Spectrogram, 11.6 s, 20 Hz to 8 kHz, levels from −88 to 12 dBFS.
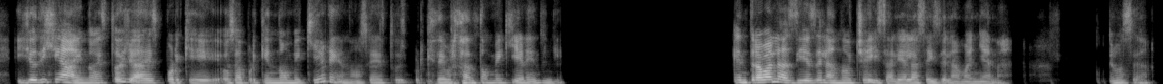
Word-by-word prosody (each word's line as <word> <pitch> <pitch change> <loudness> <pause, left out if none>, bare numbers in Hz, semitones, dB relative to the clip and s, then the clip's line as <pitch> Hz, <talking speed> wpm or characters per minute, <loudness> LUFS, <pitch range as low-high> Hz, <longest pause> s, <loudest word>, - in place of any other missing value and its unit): Y - - -7
yo 240 - +5
dije: 250 +1 0
"Ay, 195 -6 +7
no, 180 0 -2
esto 195 -5 -1
ya 175 +4 +3
es 195 -1 -2
porque, 165 -4 -3
o 185 - -3
sea, 175 -1 -2
porque 185 +1 -4
no 185 0 +1
me 175 -2 -2
quieren, 245 - -2
no 165 0 -6
sé, 160 - -5
esto 90 0 -8
es - - -8
porque - - -11
de 180 +1 0
verdad 180 +3 0
no 195 - -4
me 190 0 -3
quieren". 180 -2 -1 2.0
Entraba 235 +2 +7
a - - +3
las 235 -7 +3
10 200 +1 +1
de 220 - -1
la 195 -3 +1
noche 185 0 0
y 200 - +1
salía 165 -2 -2
a - - +1
las 170 +1 0
6 170 0 -2
de - - -4
la 150 - -5
mañana 150 +1 -6 1.0
o 180 - 0
sea. 175 +1 -6
180 Hz, 215 wpm, -22 LUFS, 170-195 Hz, 2.0 s, Ay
